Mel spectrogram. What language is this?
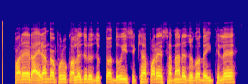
Odia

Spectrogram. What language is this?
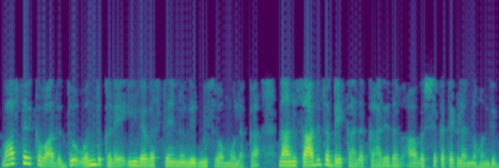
Kannada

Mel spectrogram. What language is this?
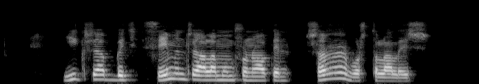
Mari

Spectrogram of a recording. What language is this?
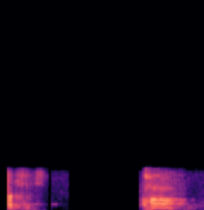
Maithili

